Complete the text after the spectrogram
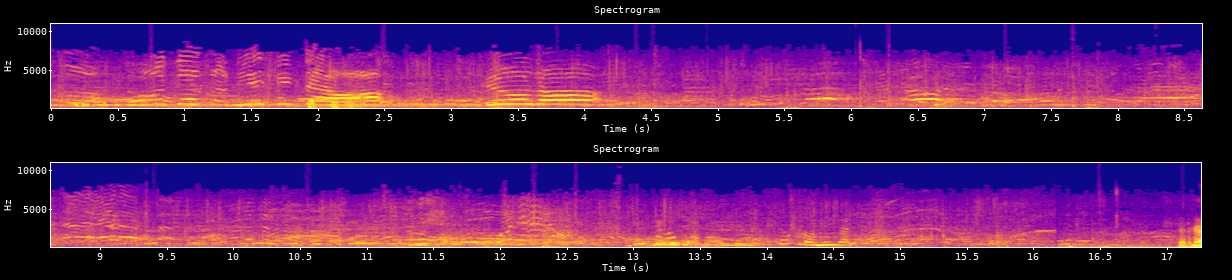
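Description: Children shout and chatter nearby outdoors.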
